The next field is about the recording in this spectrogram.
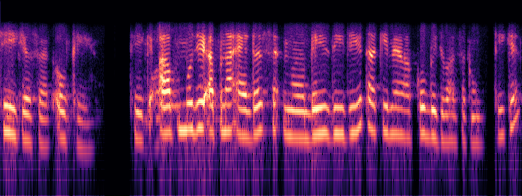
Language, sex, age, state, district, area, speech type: Hindi, female, 18-30, Rajasthan, Jaipur, urban, conversation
